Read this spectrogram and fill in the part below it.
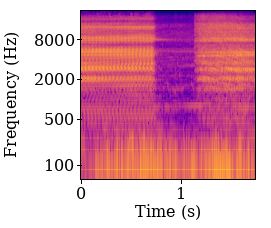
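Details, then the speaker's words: Wood-Mizer automatic bandsaw blade sharpener, new blade: steady high grinding whine cuts out and returns; stone hitting and missing due to its worn shape, needs dressing. "but you can hear it hitting and missing, and part of that's due to the shape of this grinding stone, and I'll get into that here in just a minute."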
